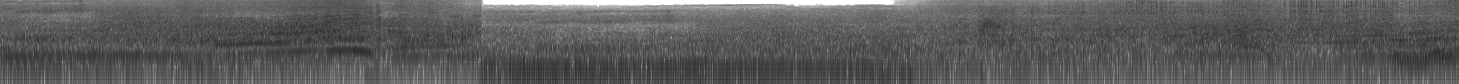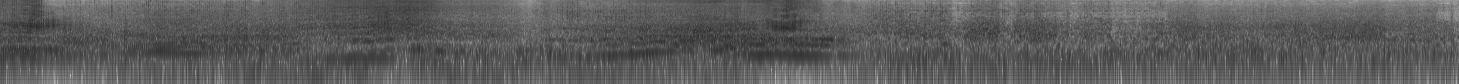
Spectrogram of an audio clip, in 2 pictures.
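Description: Performance cars pulling away one after another, their engines revving up in a series of rising surges, with a steady low engine idle between them.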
